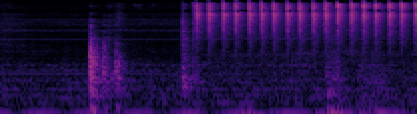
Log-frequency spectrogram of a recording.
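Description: A sharp knock about a second in. Then, from about two seconds in, the rapid, even clicking of a gas hob's spark igniter, about eight clicks a second, as the burner under the pot is lit.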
